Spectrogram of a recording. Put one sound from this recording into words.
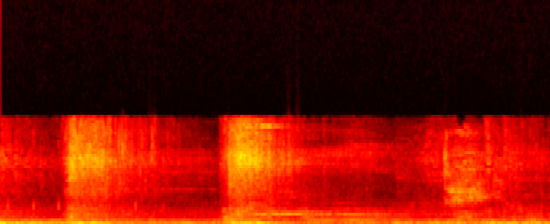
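A sword strikes a foe with heavy blows.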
